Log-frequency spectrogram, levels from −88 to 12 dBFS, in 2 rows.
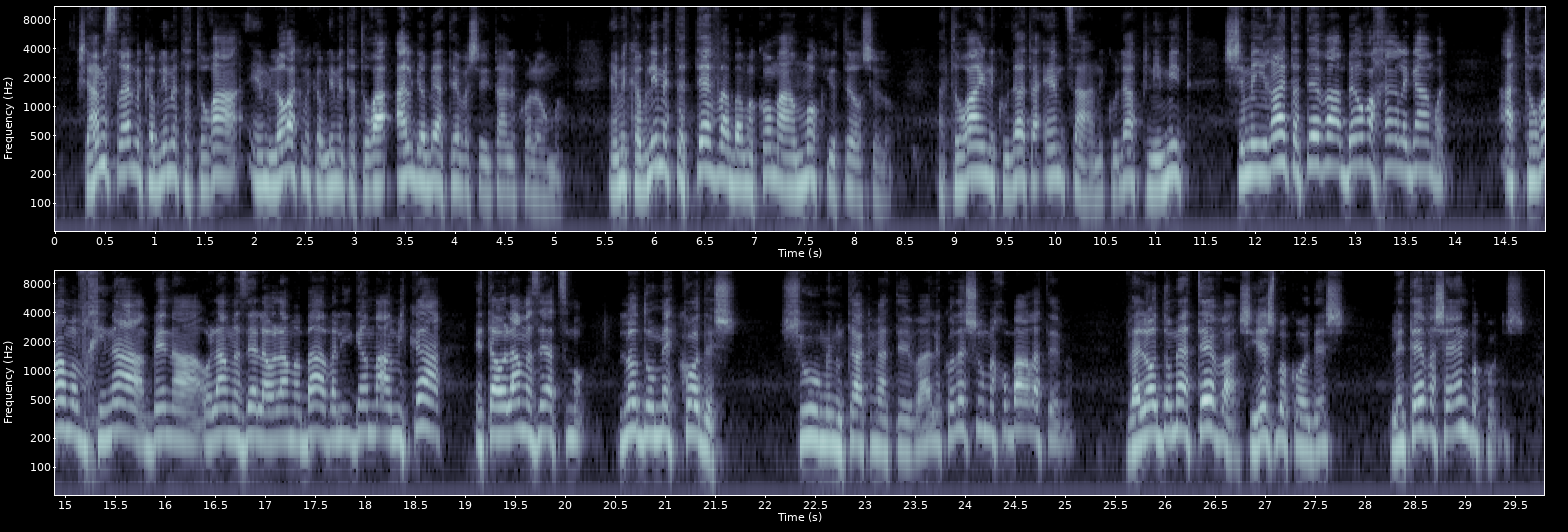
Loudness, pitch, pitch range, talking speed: -21 LUFS, 185 Hz, 160-215 Hz, 145 wpm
